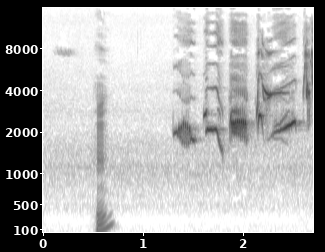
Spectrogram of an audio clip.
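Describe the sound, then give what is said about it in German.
A common blackbird sings a run of varied, fluting phrases, clear, after a single sharp low-to-high chuck call; no voices accompany it. “Ja, das war die Amsel.”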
